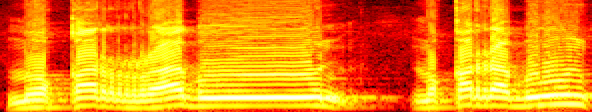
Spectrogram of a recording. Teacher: اس کا قاعدہ یہ ہے کہ را مشدد متحرک کے اوپر زبر اور پیش آئے تو پر پڑھیں گے، را مشدد متحرک کے نیچے زیر آئے تو را مشدد متحرک کو باریک پڑھیں گے۔ یہاں را مشدد کے اوپر زبر ہے اس سے را مشدد کو پر پڑھیں گے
